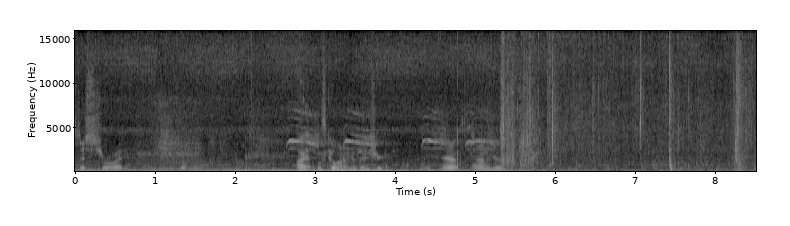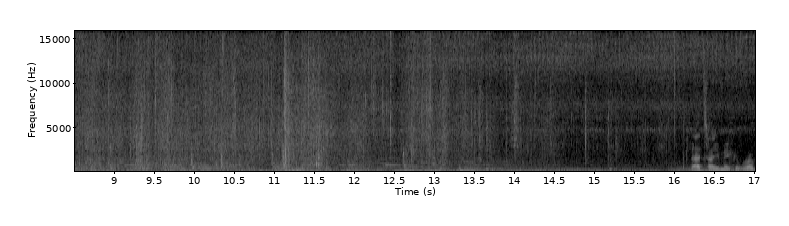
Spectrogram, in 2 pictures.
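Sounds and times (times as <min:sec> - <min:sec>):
leaves and twigs crackling: 0:00.0 - 0:17.0
sharp cracks of vine: 0:05.0 - 0:16.3.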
